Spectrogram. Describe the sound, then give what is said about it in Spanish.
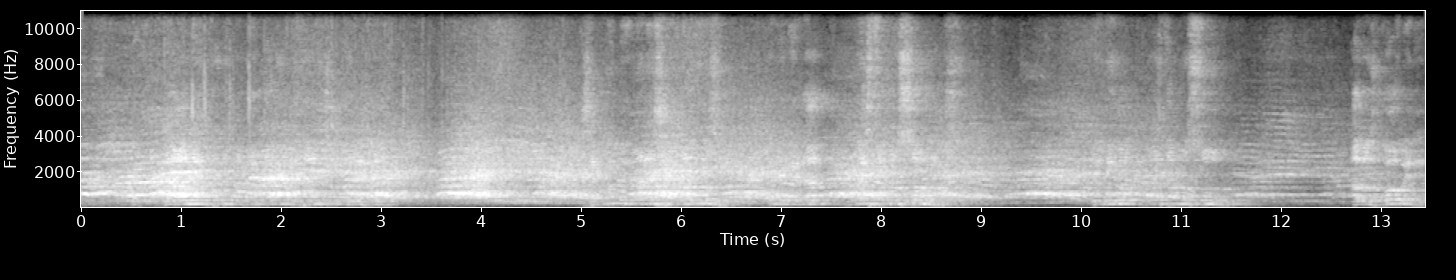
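A large crowd shouts the chant "Evo presidente" in unison, many voices rising and falling together in repeated rhythmic phrases, loud and sustained for the whole stretch without pause. “Y sobre todo, hermanas y hermanos, de verdad, me emocionan al seguir gritando. Evo presidente, yo pensé que ya se había acabado la gestión.”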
